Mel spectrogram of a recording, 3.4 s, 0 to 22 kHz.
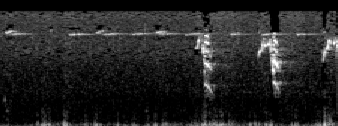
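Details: Bucovina juvenile male Golden Eagle, aged 18 weeks, near the nest: after a quiet stretch of low wind noise, three sharp, downward-slurred yelps arrive in quick succession.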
